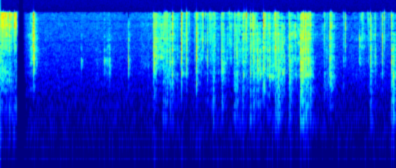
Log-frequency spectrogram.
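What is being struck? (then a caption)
Translucent soap bar scored in a grid, scraped with a knife. A utility knife with a green handle scrapes tiny cubes off a solid, pale yellow, translucent bar of dry soap that is scored in a fine grid and held in the hand. Scattered bright clicks give way to a dense run of crisp, dry crunching, with short quiet gaps between bursts.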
